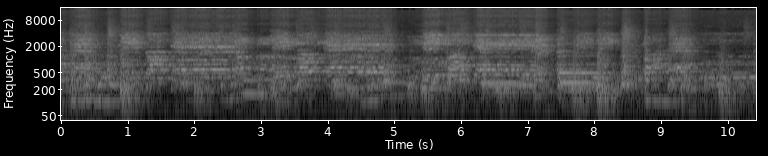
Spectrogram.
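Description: A choir singing a gospel hymn, many voices in harmony, steady and full throughout.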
